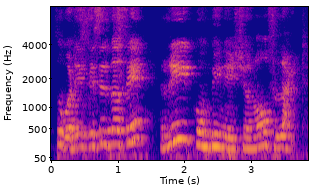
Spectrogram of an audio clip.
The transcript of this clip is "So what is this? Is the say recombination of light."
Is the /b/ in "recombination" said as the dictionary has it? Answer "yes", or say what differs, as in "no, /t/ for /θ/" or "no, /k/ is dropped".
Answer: yes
